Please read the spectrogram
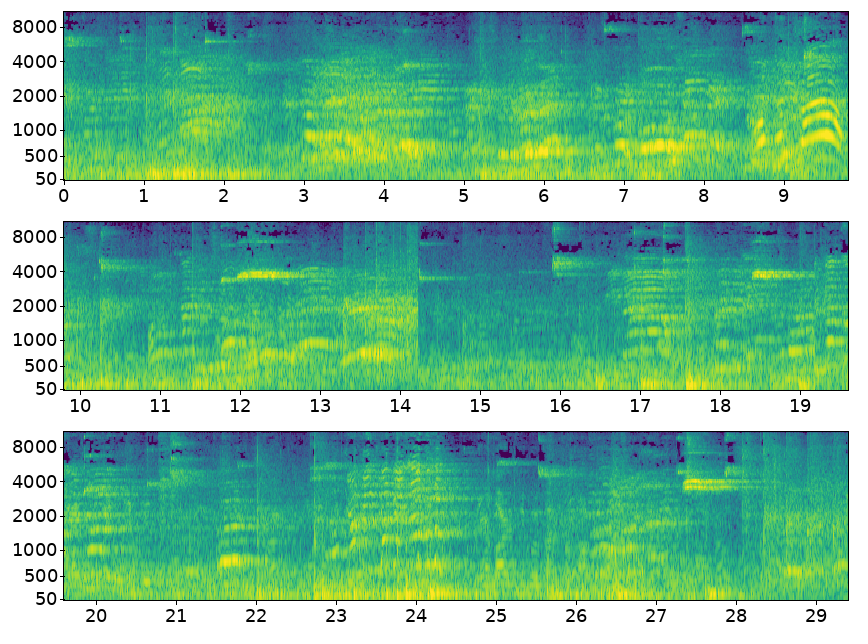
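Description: Basketball game in a gym: a basketball bouncing on the hardwood floor as it is dribbled, mixed with players' shouts and calls that echo around the hall.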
